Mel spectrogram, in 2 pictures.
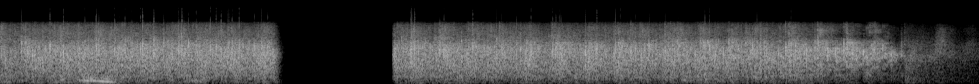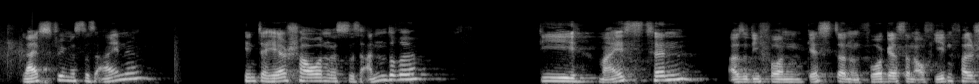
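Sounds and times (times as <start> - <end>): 
audience applause at a conference: 0.0 - 2.9, 3.9 - 10.2
speech: 10.0 - 11.4, 12.2 - 14.1, 15.2 - 19.5.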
